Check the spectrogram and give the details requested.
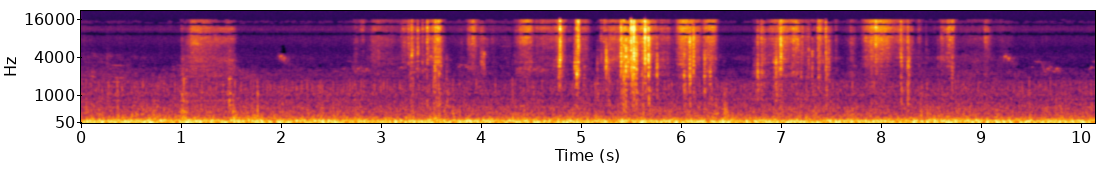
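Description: Car idling, a steady low rumble heard inside the cabin, with scattered light clicks and rustles through the middle seconds.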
